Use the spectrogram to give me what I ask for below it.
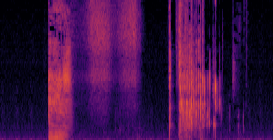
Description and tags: fart poot gas flatulence flatulation explosion noise weird
explosion, fart, flatulation, flatulence, gas, noise, poot, weird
